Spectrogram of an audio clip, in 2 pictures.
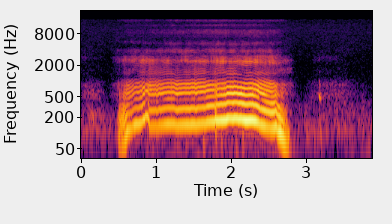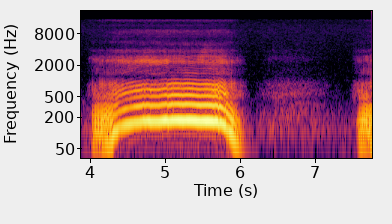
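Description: Loud, tonal, rumbling snores on each in-breath, about 18 breaths a minute, with quiet out-breaths between: heavy snoring.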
